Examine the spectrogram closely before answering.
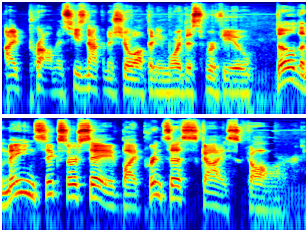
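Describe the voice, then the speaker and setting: A man's voice: medium pitch, very animated, normal speed, sharp tone. A man giving a wry, theatrical scripted comedy narration of a film recap. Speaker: host of a comedic puppet-show movie review.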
